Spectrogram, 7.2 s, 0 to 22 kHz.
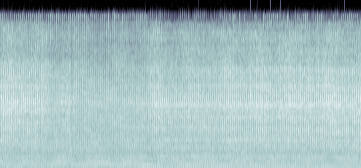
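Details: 1971 John Deere 140H3 with Kohler K321 engine, after a carburetor rebuild and new float because fuel was pouring out. It runs with a steady, even single-cylinder beat at low idle and with more throttle, jets opened slightly.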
